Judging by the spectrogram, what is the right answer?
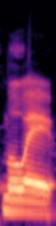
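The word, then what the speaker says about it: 萌え: That word is pronounced moe.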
